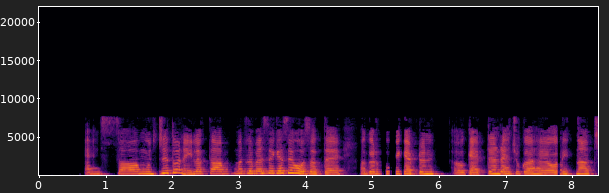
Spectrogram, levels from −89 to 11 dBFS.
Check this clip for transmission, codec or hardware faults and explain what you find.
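Two faults are present: low-bitrate low-delay coding throughout, and two episodes of lost frames muted by the decoder.

Low-delay AAC compression runs through the whole speech clip, likely AAC-ELD at a bitrate around 32 kbps. Its short transform frames resolve the pitch harmonics poorly, and at this rate there are too few bits to code them cleanly. The voice sounds plainly rough and grainy, with noise filling the gaps between harmonics and a thin, synthetic-sounding top band.

AAC frame loss with muting first occurs between 5.12 and 5.49 s. Frames failed to arrive, and the decoder zeroed their spectrum. About 270 ms of audio is missing, scattered across roughly 360 ms, which fits about nine lost frames of about 30 ms. The longest gap lasts around a tenth of a second. Because the overlapping windows fade the signal out and back in, the result is a stuttering series of soft-edged dropouts.

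The same fault returns from 7.76 to 7.84 s. This gap is shorter, about 60 ms of silence, which fits two lost frames. Again the windowed fade leaves a brief, soft hole in the speech.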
